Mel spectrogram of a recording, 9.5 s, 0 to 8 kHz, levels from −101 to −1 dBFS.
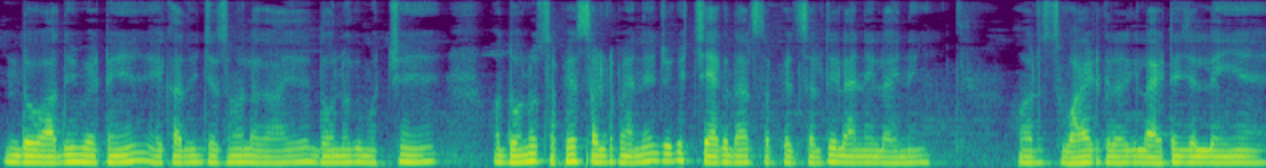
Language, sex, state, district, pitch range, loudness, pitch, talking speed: Hindi, male, Uttar Pradesh, Jalaun, 110-120 Hz, -16 LUFS, 115 Hz, 220 wpm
